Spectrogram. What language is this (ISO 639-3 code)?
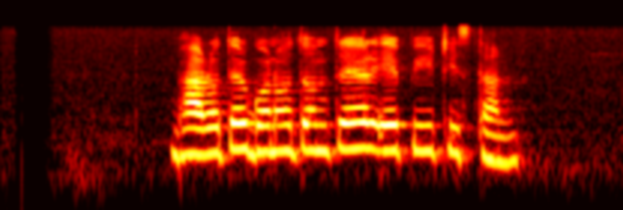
ben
